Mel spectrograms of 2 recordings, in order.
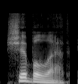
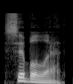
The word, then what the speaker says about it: shibboleth: Then they said to him, Now say, Shibboleth, and he said, Sibboleth, for he did not accomplish correct pronunciation.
